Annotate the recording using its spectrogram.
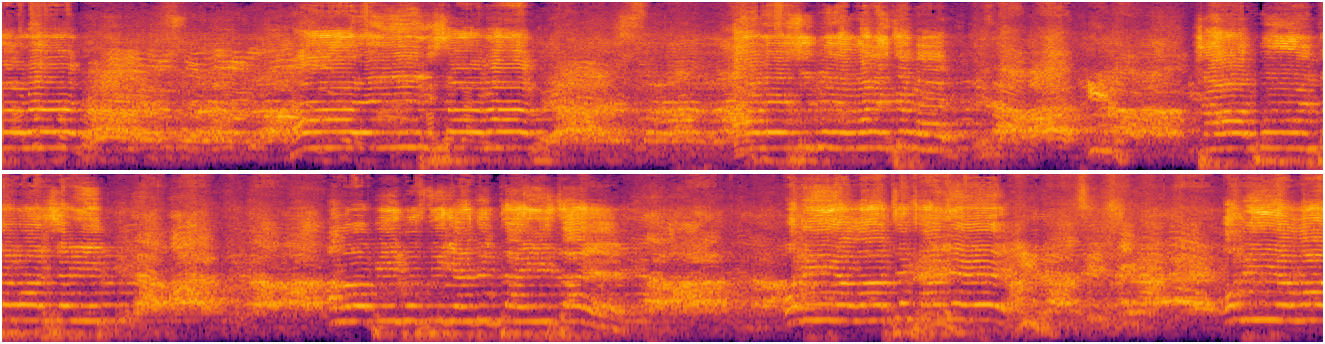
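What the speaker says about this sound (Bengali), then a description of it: "সবাই হাত তুলে নারায়ে তাকবীর।" A large crowd at a rally in Comilla chants Nara-e-Takbir in loud, repeated rhythmic bursts, roaring voices in unison returning several times with brief gaps between the shouts.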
